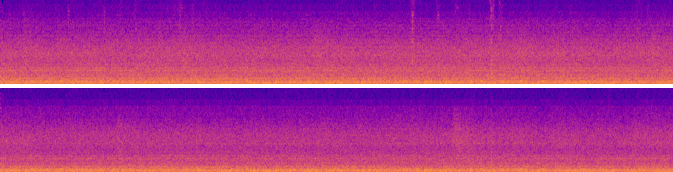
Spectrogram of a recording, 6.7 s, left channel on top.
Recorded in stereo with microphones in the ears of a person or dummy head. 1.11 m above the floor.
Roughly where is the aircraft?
Left.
